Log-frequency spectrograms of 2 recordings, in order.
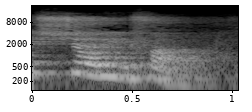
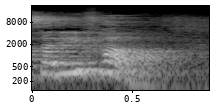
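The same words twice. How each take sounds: First: शरीफा with a clear 'sh' at the start; correct sh sound. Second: शरीफा said with a plain 's', as sareefa; mispronounced s for sh. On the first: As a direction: say शरीफा properly as sha-REE-faa. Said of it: "हमको क्या बोलना चाहिए?". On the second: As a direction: slowly say शरीफा wrongly as sa-REE-faa. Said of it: "मतलब ये गलत word है". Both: Shown as a demonstration.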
